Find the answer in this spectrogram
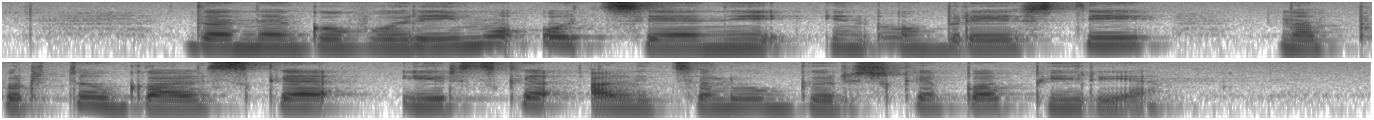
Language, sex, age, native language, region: Slovenian, female, 18-29, Slovenian, Drava region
